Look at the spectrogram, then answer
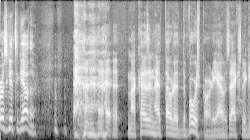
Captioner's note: chuckles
